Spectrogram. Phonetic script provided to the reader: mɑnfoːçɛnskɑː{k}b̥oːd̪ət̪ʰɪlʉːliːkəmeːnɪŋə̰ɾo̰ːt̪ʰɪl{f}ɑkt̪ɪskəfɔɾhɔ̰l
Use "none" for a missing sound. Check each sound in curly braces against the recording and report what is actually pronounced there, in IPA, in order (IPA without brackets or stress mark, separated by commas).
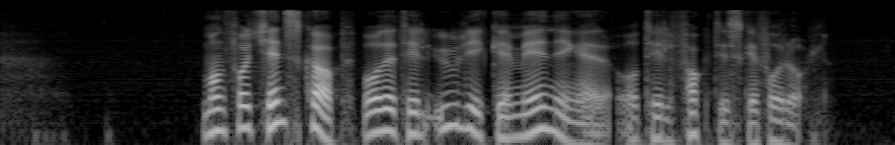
p, f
